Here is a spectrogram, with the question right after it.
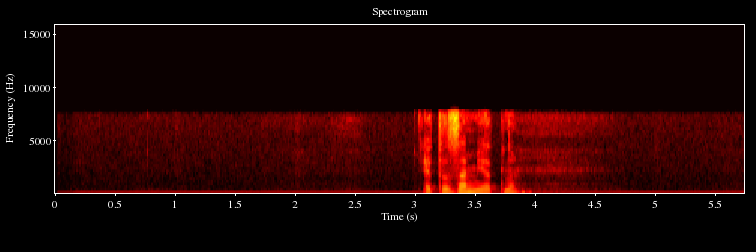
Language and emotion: Russian, neutral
